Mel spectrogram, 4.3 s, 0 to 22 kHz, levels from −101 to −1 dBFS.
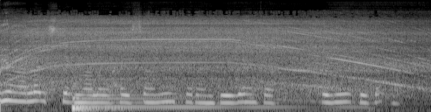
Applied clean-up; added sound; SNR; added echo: none; Engine + Bowed string instrument; 0 dB; none.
